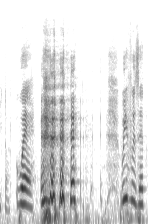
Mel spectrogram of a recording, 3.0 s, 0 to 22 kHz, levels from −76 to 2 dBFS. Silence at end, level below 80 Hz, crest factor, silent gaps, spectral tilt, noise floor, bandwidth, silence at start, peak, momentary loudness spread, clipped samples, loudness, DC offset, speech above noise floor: 0.1 s; -40 dBFS; 18 dB; none; -4.5 dB/octave; -47 dBFS; 16 kHz; 0.1 s; -4 dBFS; 23 LU; under 0.1%; -22 LUFS; under 0.1%; 25 dB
